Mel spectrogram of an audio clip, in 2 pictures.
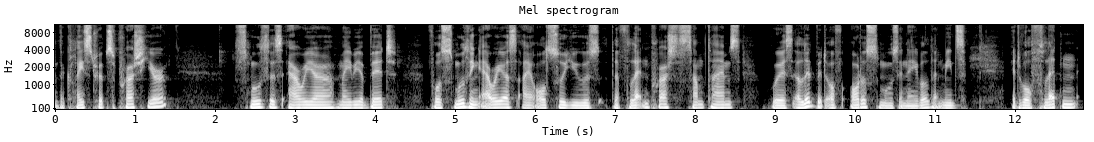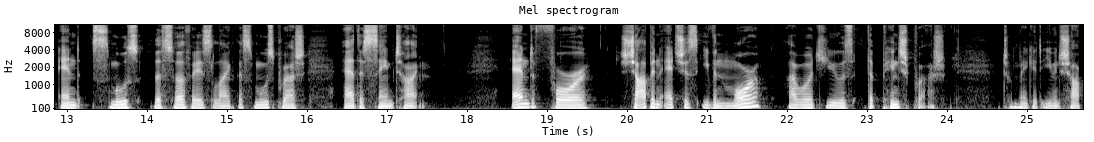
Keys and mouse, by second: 2.0 f, 2.3 click, 4.7 f, 5.8-7.6 drag, 10.9 f, 12.1-23.3 drag, 15.4 f, 19.7 f, 23.5-25.7 drag.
